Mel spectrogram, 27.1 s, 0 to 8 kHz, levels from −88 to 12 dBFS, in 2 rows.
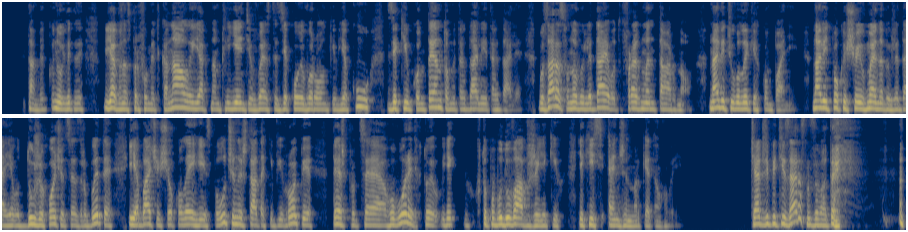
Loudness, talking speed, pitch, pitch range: -22 LUFS, 165 wpm, 155 Hz, 140-170 Hz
